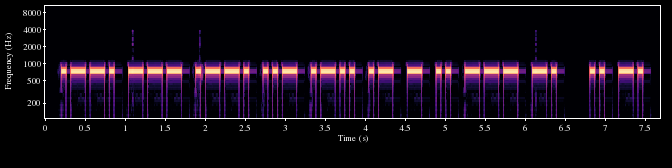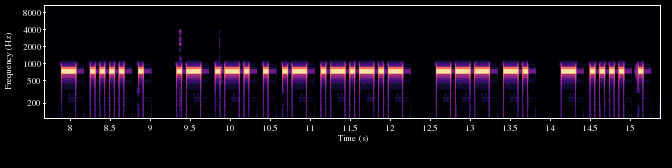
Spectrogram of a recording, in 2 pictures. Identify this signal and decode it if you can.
Morse code, heard as a keyed tone, about 20 wpm, 750 Hz. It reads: POPULATION IN THE AREA. ON THE
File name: Morse / 20WPM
